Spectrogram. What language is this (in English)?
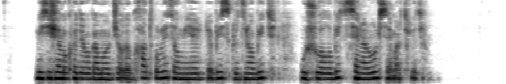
Georgian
